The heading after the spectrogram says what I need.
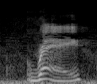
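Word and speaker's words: Rae: Ray, which is spelled R-A-E, is ear backwards.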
